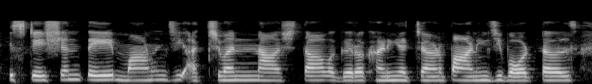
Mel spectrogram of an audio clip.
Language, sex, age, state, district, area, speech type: Sindhi, female, 30-45, Gujarat, Surat, urban, spontaneous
